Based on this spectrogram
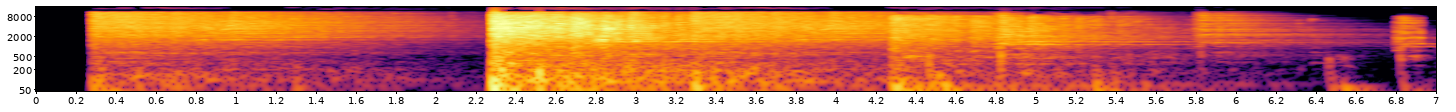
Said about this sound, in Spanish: Sus cientos y miles de vidrios que fungían en algunos casos de pantallas estaban rotas con las armas más anticuadas y difíciles de encontrar en Cosmópolis. Piedras.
